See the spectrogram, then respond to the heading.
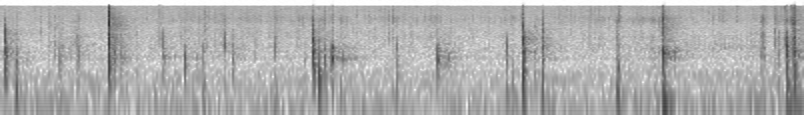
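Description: A small clear plastic ziploc bag holding a black foam microphone windscreen is held between the fingers, then crinkled and squeezed with the fingertips. Sharp, bright crackles and crinkles come in irregular bursts over a soft, low rustle, with several louder snaps standing out.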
